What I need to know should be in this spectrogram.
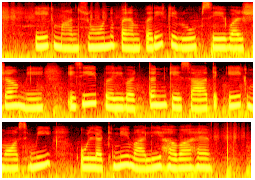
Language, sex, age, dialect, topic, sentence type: Hindi, male, 18-24, Marwari Dhudhari, agriculture, statement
